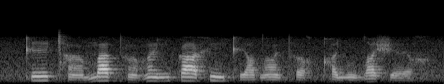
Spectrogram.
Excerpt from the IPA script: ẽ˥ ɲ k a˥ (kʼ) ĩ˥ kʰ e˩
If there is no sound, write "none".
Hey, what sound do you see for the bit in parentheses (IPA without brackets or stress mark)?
x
